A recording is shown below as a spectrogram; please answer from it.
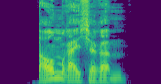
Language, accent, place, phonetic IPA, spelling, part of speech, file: German, Germany, Berlin, [ˈbaʊ̯mʁaɪ̯çəʁəm], baumreicherem, adjective, De-baumreicherem.ogg
- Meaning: strong dative masculine/neuter singular comparative degree of baumreich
